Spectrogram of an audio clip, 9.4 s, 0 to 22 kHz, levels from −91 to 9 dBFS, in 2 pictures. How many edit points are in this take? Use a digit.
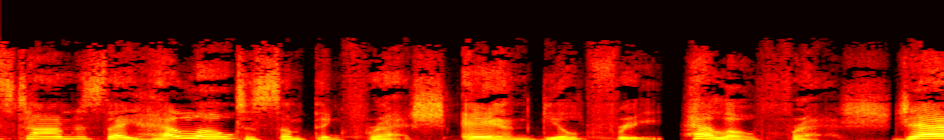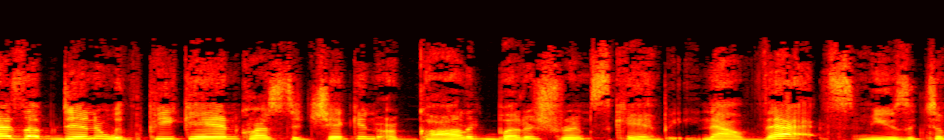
0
